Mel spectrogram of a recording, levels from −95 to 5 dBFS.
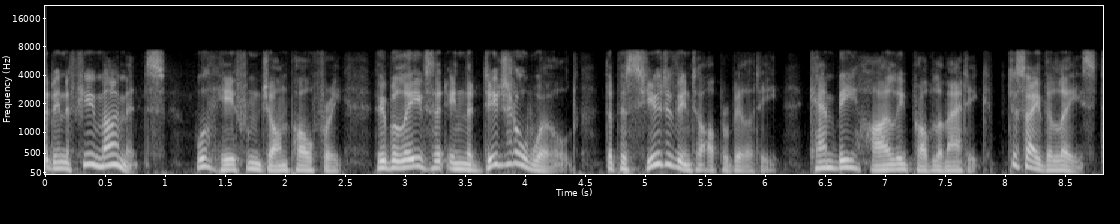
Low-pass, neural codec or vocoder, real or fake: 7.2 kHz; codec, 16 kHz, 8 kbps, FunCodec, trained on Chinese and English, 25 frames a second; fake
